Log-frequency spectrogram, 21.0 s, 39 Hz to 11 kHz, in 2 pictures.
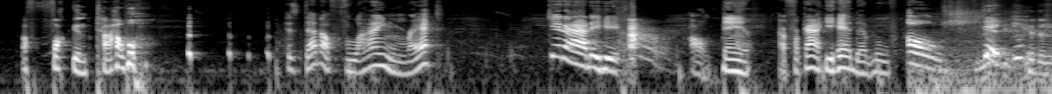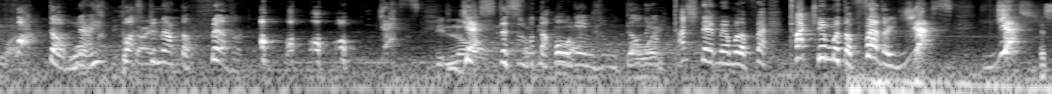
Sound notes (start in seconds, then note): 1.8 cracking up; 6.3 grunts; 11.2 chuckling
